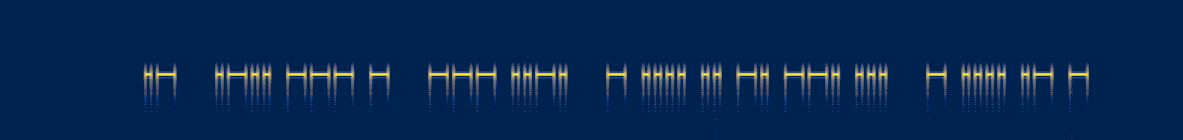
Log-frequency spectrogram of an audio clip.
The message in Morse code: A LOT OF THINGS THAT

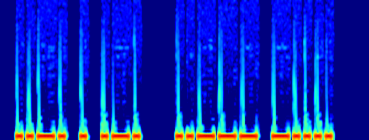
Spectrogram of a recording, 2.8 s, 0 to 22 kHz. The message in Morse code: FER 26

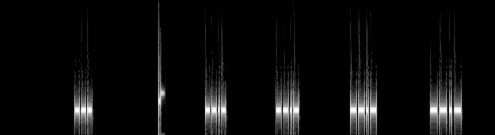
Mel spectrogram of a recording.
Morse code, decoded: O QQQQ

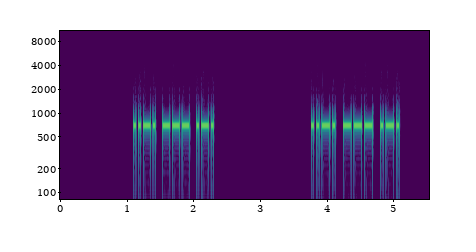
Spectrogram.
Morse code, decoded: FOR FOR

